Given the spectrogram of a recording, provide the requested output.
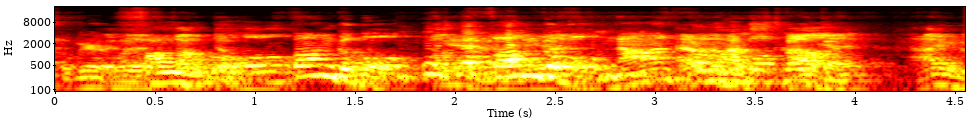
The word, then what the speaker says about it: fungible: I don't even know how It's to like pronounce it for real. Fungus, but ibble. Ah, okay. Fungible. Fungible? Well, no, not fungible. Fungible. Fungible. Weird.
